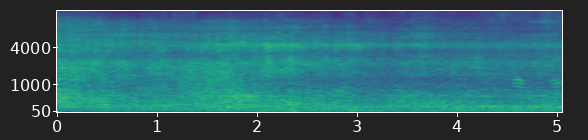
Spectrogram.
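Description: A WWII propeller warbird, a Grumman Avenger or Vought Corsair, flies a curved approach at an air show, its engine a steady broad drone with wind rumble while a commentator speaks over it.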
